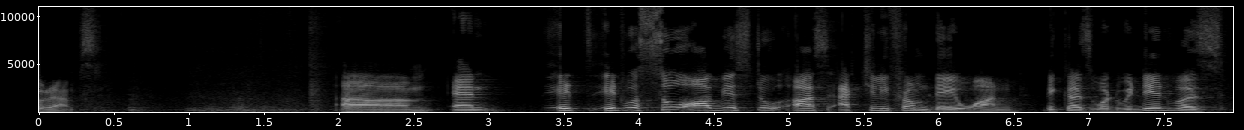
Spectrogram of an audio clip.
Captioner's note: laugh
